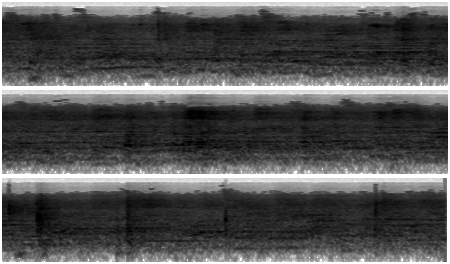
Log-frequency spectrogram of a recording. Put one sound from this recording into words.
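Several men chatter nearby.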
